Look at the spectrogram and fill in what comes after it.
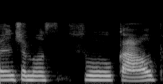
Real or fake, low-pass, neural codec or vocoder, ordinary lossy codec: fake; 7.2 kHz; codec, 16 kHz, 1.1 kbps, Voila-Tokenizer; Opus, 64 kbps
